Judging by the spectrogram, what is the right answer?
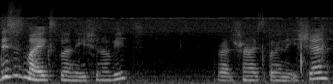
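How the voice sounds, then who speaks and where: Medium pitch from a woman against noticeable background noise. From Italy. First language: Italian. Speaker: vlogger. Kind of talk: casual vlog monologue.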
